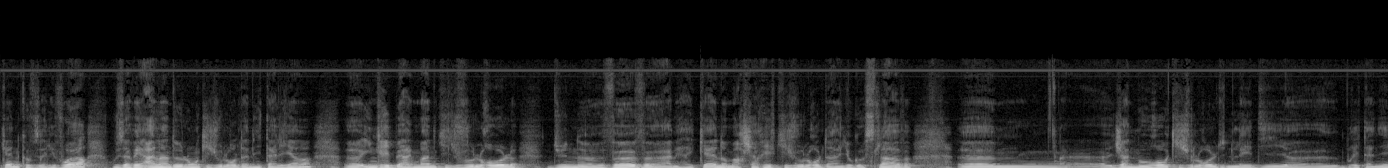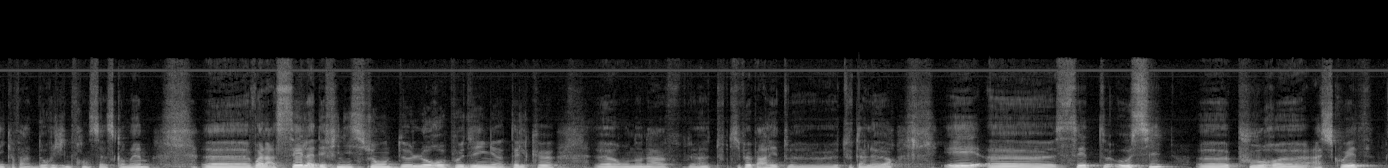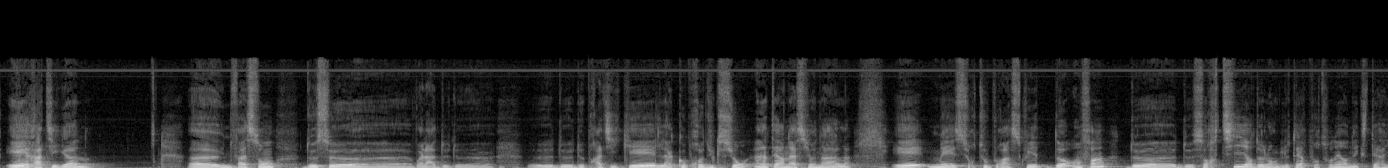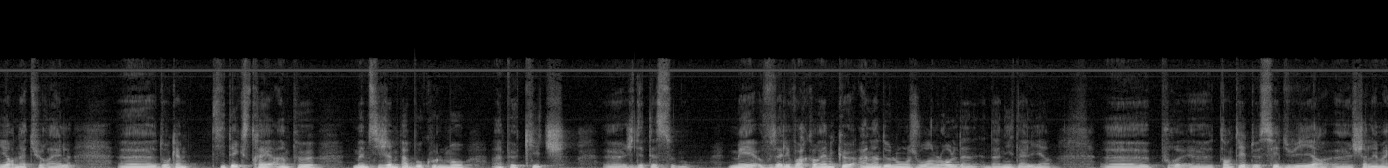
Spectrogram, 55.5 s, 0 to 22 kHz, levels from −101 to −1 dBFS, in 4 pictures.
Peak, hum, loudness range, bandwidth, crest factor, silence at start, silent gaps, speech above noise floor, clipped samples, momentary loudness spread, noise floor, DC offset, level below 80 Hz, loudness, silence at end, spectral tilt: -12 dBFS; none; 6 LU; 13.5 kHz; 16 dB; 0 s; none; 31 dB; under 0.1%; 12 LU; -59 dBFS; under 0.1%; -64 dBFS; -29 LUFS; 0 s; -8.5 dB/octave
